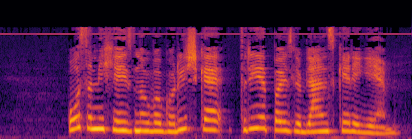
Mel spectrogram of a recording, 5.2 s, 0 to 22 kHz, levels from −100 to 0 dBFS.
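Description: A speech recording with two faults that last the whole way through. A steady, high-pitched USB whine sits under the voice. Its fundamental is at 8 kHz, with the strongest component at 16 kHz. It is roughly 20 dB below the speech. The bus's 125-microsecond microframes are leaking current into the audio path through power or ground. The file also sounds like low-bitrate audio saved at a high bitrate. Nothing is present above 9.7 kHz. The remaining codec artefacts fit a 32 kbit/s AAC source. That source was likely re-encoded as a 192 kbit/s MP3, which cannot restore the removed detail.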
